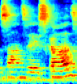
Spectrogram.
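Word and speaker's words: Zaanse: the village of zanzeskans zanze is how that's pronounced and it is a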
